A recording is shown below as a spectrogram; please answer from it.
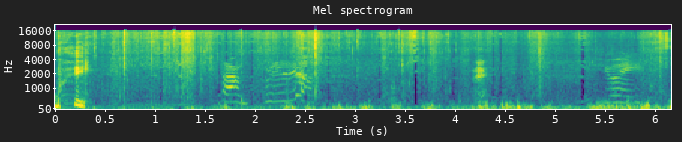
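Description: Rustling and crackling of dry pine needles and twigs as a hand digs through forest litter to cut out a mushroom, with short high-pitched children's voices in the background.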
